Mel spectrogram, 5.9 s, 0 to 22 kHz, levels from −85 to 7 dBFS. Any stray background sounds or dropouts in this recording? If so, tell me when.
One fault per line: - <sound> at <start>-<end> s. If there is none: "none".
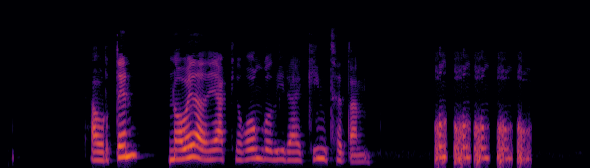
- laugh at 4.3-5.3 s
